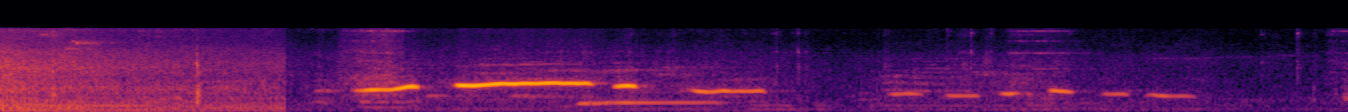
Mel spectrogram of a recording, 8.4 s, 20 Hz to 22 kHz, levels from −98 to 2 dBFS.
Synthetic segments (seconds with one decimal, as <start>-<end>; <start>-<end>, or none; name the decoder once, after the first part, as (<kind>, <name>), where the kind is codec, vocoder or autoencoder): none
